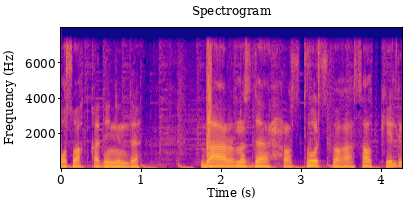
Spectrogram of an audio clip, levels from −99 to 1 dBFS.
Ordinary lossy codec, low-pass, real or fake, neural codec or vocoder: none; 7.2 kHz; real; none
